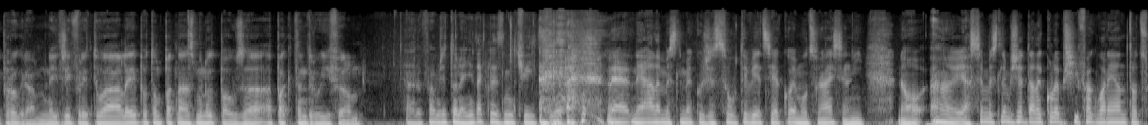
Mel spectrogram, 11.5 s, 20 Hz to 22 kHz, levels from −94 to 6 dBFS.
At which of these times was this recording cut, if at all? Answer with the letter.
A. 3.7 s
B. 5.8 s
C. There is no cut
C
